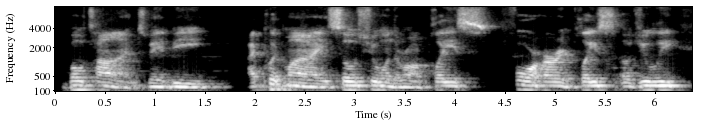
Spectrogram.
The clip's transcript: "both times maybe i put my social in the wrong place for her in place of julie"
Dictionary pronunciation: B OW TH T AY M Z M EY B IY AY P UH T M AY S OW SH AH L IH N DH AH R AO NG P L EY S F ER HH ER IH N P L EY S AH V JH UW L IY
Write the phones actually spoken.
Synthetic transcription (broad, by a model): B OW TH T AY M Z M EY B IY AY P UH T M AY S OW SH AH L IH N DH AH R AO NG P L EY S F ER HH ER IH N P L EY S AH V JH UW L IY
